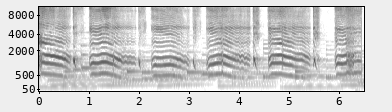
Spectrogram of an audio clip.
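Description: Newborn baby crying in a string of wails, about one a second, each rising then falling in pitch, over soft background music.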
